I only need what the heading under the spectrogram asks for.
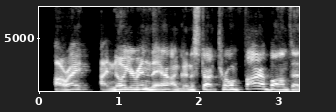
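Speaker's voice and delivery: loud, high-pitched goblin calling out. Game master voicing a goblin out front, goblin calling out. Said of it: "the goblin out front calling again".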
